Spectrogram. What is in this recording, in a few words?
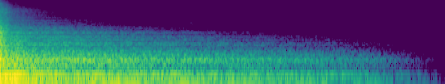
Kick Hit; Sonic Foundry (Sony Creative Software); The Electronic Music Manuscript Collection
